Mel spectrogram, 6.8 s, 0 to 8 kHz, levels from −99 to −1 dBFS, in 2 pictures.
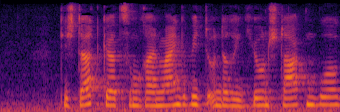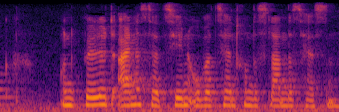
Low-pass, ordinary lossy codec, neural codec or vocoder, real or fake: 7.2 kHz; MP3, 48 kbps; none; real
